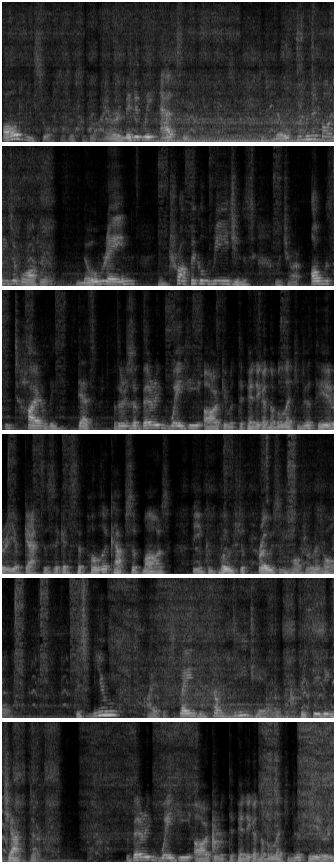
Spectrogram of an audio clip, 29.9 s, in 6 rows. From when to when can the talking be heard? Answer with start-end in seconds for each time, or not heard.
0.0-20.1, 21.0-25.5, 26.8-29.8.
